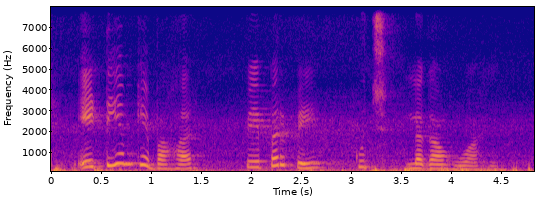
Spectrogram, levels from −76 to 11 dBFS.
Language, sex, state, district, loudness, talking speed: Hindi, female, Madhya Pradesh, Dhar, -17 LUFS, 110 wpm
